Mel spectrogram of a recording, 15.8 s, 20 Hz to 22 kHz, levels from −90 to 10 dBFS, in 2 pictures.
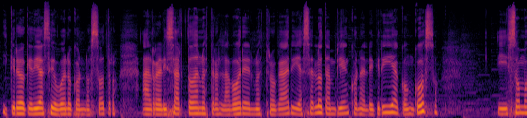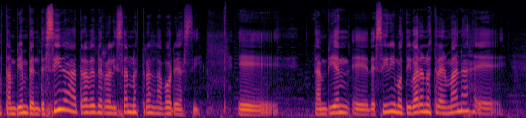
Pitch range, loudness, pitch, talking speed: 170-215 Hz, -26 LUFS, 185 Hz, 170 wpm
